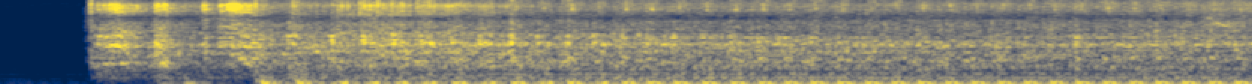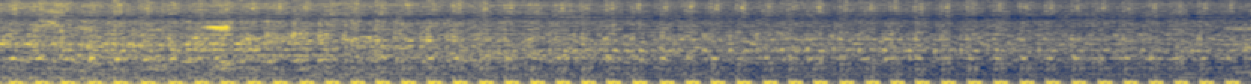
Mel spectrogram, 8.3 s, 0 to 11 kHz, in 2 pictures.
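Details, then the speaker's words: 2013 CFMoto 650NK twin on its stock muffler, before fitting a Musarri slip-on: fires straight up and settles into an even, steady low thump at idle, no misses or ticking; healthy. "I'm going to take off the stock huge muffler that they have on there. Just going to start it up and let you hear what it's like before I swap it over."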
